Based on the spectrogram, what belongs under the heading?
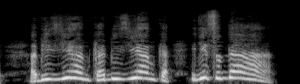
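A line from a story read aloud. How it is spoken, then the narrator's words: Children shouting together. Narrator (Russian): все ребята закричали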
